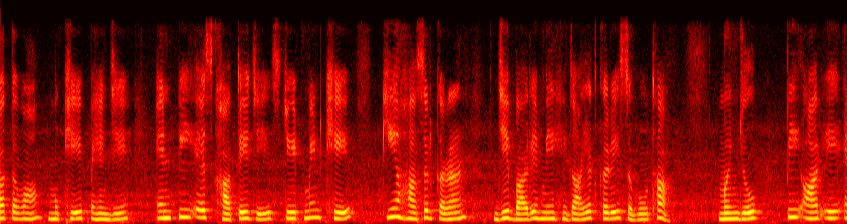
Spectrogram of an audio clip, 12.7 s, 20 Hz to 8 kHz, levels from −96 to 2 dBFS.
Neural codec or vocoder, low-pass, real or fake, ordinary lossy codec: codec, 16 kHz, 6 kbps, DAC; 7.2 kHz; fake; none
